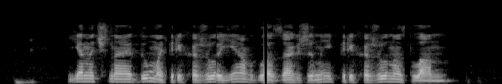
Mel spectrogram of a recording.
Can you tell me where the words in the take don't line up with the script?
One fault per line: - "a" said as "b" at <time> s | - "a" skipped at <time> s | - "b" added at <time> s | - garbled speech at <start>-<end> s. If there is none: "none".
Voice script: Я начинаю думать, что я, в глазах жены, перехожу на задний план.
- "что" said as "перехожу" at 1.6 s
- "задний" skipped at 4.0 s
